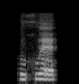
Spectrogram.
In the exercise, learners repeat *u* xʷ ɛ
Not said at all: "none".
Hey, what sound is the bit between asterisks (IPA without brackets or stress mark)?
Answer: ʊ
